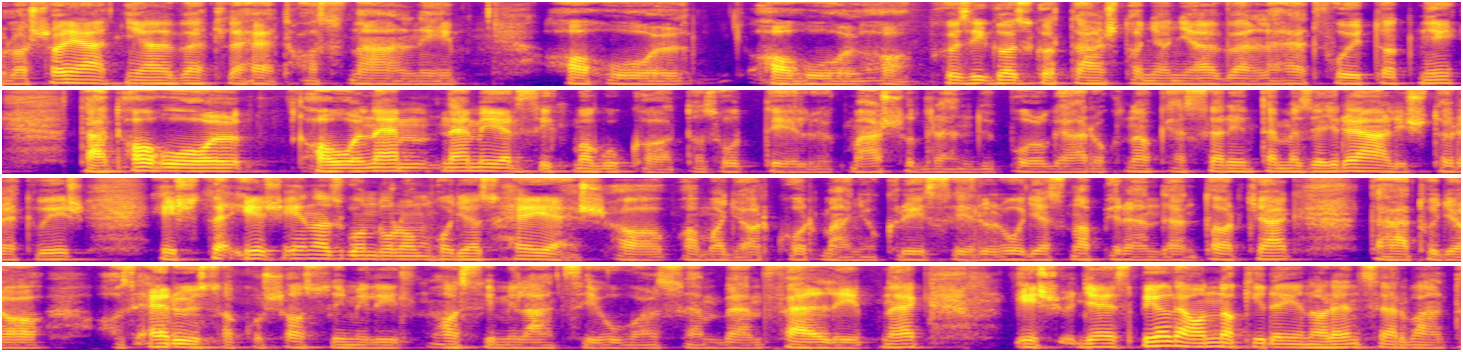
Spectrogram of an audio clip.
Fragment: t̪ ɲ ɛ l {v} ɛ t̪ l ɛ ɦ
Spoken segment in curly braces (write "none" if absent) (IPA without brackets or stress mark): v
